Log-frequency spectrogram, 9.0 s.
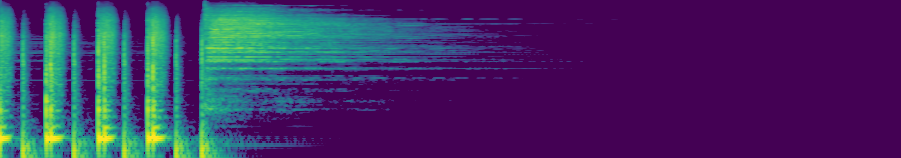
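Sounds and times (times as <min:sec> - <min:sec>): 
drum kit: 0:00.0 - 0:03.8.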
